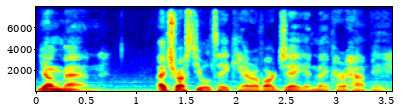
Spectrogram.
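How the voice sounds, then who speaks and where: A man's voice: deep voice, animated, moderate pace, a little hiss or hum. An actor playing a middle-aged, wealthy, doting father in an audio drama, with a pompous, emphatic way of talking. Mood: warm fatherly. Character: wealthy, doting, commanding father of a grown son.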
